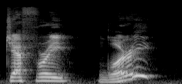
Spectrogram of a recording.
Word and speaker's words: Jeffrey Lurie: Jeffrey Lurie? – That's right. – Yeah. – You pronounced it perfectly.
